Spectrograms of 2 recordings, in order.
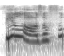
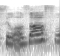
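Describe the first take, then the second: First: The stress is on the second syllable. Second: The stress falls on a later syllable. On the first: It is the noun. "tem acento quando é substantivo" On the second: It is the verb. "não vai ter acento"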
